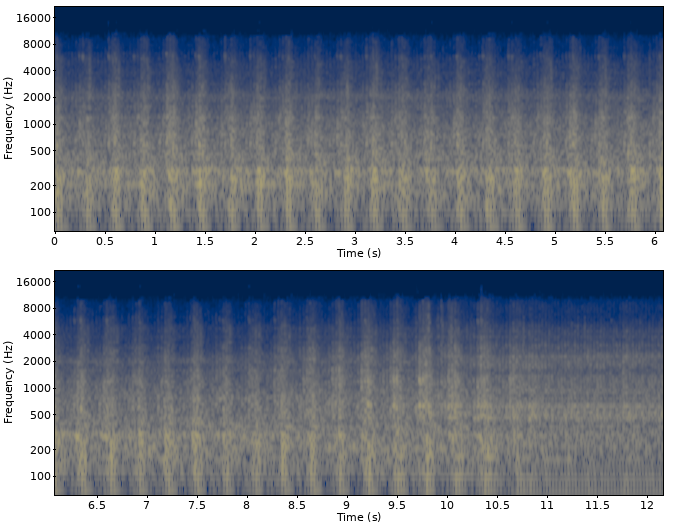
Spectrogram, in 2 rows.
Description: Rough idle 36x50 Vermeer directional drill. John Deere cold start.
